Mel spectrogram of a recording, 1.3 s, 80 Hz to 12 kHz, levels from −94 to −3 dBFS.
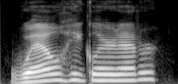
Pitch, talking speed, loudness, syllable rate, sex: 230 Hz, 225 wpm, -15 LUFS, 5.7 syllables/s, female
